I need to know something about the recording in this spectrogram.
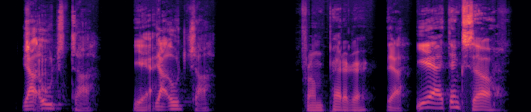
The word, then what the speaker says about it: Yautja: I had to look up what they're called and the correct pronunciation. Yeah. I'll go with the Yahotuja. Really? It's Yautja.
